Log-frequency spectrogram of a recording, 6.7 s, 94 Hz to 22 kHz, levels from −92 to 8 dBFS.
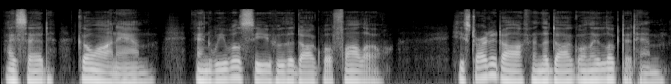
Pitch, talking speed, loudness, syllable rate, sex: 110 Hz, 215 wpm, -16 LUFS, 5.1 syllables/s, male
